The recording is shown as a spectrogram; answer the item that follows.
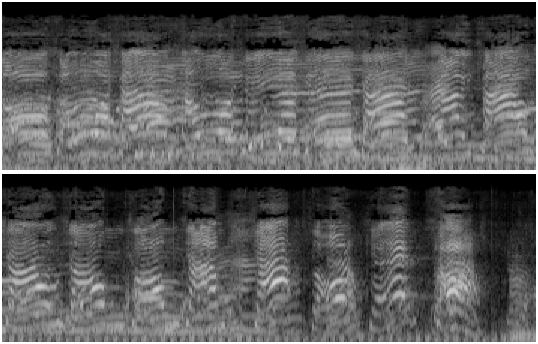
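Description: A group of young children singing together in Khmer, a hymn praising God, voices overlapping in continuous phrases.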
